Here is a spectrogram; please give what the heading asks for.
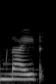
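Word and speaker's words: knight: पण त्याचा उच्चार होत नाहीये नो नो नो नाईट असे बरेच एक्झाम्पल आपल्याला देता येतील तर हे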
